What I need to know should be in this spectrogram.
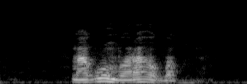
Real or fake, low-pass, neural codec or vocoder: real; 7.2 kHz; none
